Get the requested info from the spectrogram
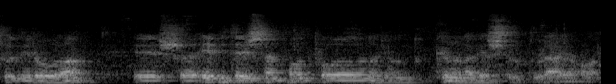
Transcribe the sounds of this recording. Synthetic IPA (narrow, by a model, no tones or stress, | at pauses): t̪ud̪niɾoːlɒ | eːʃeːpiːt̪ʰeːʃsɛmpo̞nd̪boːlnɒɟo̞n | kylønlɛɡɛʃːt̪rukt̪uːɾa̰ːjɒ̰vɒ̰n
